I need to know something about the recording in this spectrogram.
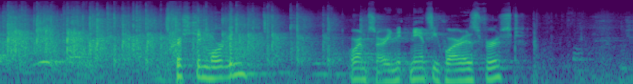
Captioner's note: applause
